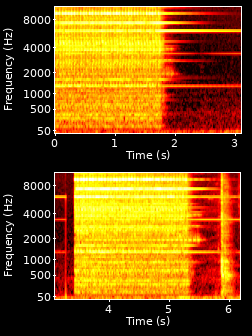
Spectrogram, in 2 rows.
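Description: A black landline wall phone, installed by Marbell more than 40 years ago in a house in Plymouth, about 25 miles west of Bangor, with no internet or cell phone, rings loudly in two long metallic bursts separated by a pause, followed by a brief clatter at the end.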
